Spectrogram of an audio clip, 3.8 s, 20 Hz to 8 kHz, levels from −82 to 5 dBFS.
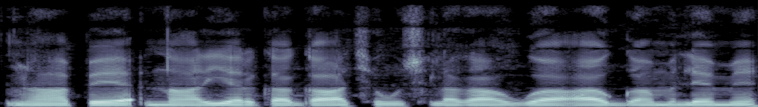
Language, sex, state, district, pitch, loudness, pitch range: Hindi, male, Uttar Pradesh, Hamirpur, 105 Hz, -16 LUFS, 105-110 Hz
